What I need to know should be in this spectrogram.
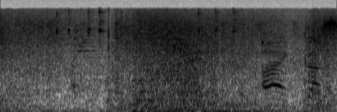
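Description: A fiery blast whooshes loudly.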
